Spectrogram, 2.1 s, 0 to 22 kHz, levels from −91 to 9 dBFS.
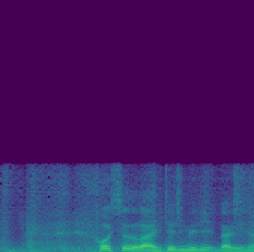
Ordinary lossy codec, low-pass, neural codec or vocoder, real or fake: none; none; codec, 16 kHz, 0.5 kbps, FunCodec, trained on Chinese and English, 25 frames a second; fake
